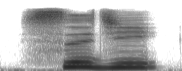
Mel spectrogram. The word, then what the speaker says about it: 司机: The driver, 司机, 2 first tones.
